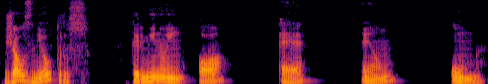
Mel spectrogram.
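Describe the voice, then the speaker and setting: Through narrow, tinny audio, a young Brazilian man with a Brazilian Portuguese accent draws out his words at medium pitch. He's teaching a calm language lesson, patiently repeating each vocabulary word twice.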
